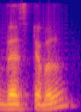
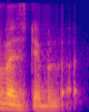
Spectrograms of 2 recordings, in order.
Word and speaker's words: vegetable: क्या बोलते हैं इसको वेजिटेबल इट्स नॉट वेजिटेबल वेजिटेबल बोल के आपने क्या कर दिया इसके चार सिलेबल बना दिए सिलेबल होते हैं जो आपकी आवाज बनाते हैं शब्दांश जबकि यहां तीन सिलेबल हैं वह क्या है वेज टेबल वेस्टबल।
